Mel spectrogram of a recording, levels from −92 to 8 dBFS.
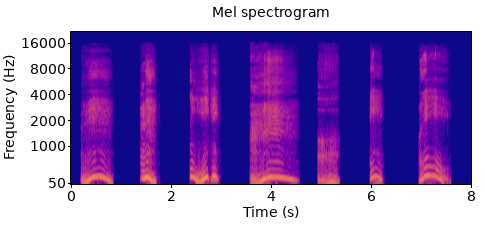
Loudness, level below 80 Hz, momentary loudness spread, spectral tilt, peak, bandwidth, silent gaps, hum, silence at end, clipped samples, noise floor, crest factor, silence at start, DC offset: -31 LUFS; -46 dBFS; 17 LU; -5 dB/octave; -14 dBFS; 16 kHz; none; none; 0.4 s; under 0.1%; -90 dBFS; 18 dB; 0.2 s; under 0.1%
